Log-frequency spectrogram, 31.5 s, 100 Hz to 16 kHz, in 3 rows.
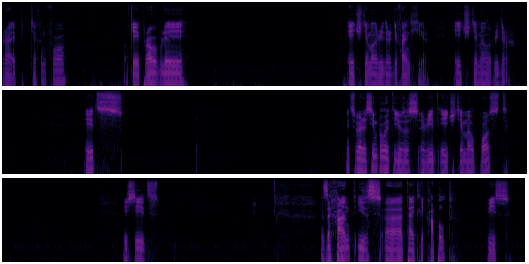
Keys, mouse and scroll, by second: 1.9 ^, 3.3 ctrl+n, 3.7 Return, 4.4 scroll down 1, 8.1-8.9 typing, 9.3 ctrl+n, 11.6 click, 13.3 ctrl+a, 18.6 click, 31.2 click.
